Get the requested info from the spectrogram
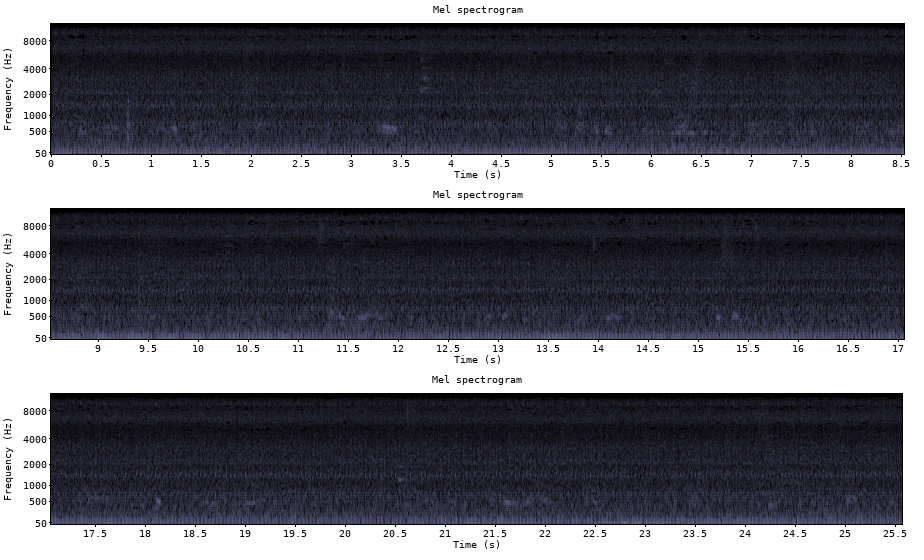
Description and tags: van stationary
A van is stationed at a training exercise. Some chatter in the background.
chatter, hum, vehicle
